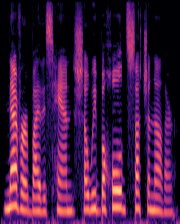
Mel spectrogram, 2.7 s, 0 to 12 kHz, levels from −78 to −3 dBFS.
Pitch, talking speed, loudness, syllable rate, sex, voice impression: 215 Hz, 200 wpm, -20 LUFS, 5.0 syllables/s, female, feminine, adult-like, tensed, powerful, bright, clear, fluent, intellectual, lively, intense, sharp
